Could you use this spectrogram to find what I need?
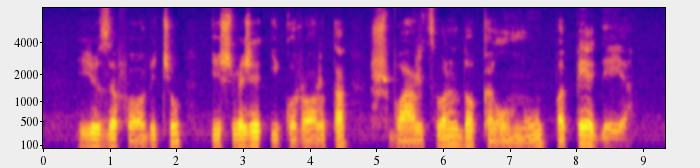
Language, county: Lithuanian, Kaunas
